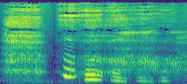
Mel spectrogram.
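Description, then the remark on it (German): A tired woman gives a drawn-out yawn: a breathy intake followed by a voiced, wavering moan that slides downward in pitch and trails off, with no talking around it. “Sie gähnt und geht ins Badezimmer.”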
